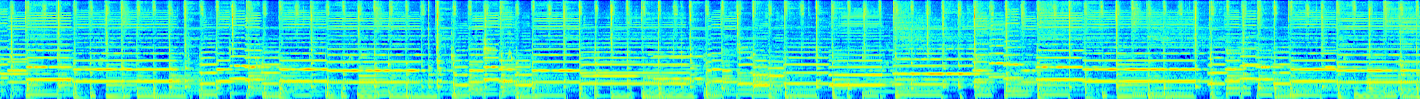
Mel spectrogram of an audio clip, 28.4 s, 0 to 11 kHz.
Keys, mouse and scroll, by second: 0.3 click, 1.3 click, 2.1-3.4 drag, 3.7 shift+click, 4.5 click, 5.4 click, 5.9 click, 6.6 click, 7.5 click, 8.2 click, 8.7 click, 9.7 click, 10.1 click, 10.8 click, 11.7 click, 14.7 BackSpace, 16.0 click, 16.8-17.5 drag, 17.9 click, 18.5 click, 19.0 click, 19.8 click, 20.4 click, 21.0 click, 21.7 click, 22.3 click, 22.8 click, 23.3 click, 24.5 click, 25.6 F1, 26.8 F7, 27.7 click.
